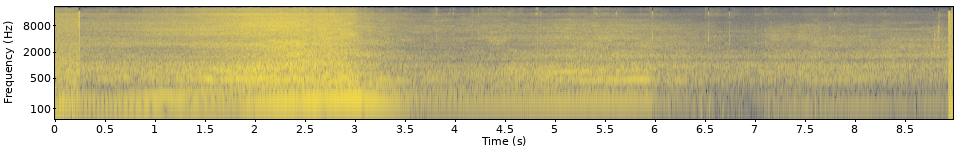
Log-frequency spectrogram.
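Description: A Triumph GT6 sports car engine revs up and pulls through its gears while driving, the pitch climbing then dropping, loud and close, with a brief lull before it picks up again.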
